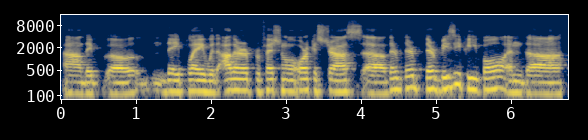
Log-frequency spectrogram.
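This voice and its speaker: A man speaking as an orchestra conductor in an interview, halting and often stammering as he searches for words. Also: medium pitch, steady tone, fairly bright tone, slight background noise. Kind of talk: interview talk.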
